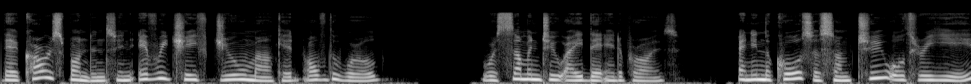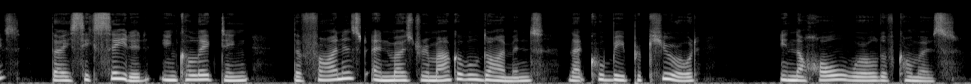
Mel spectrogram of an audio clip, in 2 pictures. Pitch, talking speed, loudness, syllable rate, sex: 200 Hz, 140 wpm, -15 LUFS, 4.7 syllables/s, female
